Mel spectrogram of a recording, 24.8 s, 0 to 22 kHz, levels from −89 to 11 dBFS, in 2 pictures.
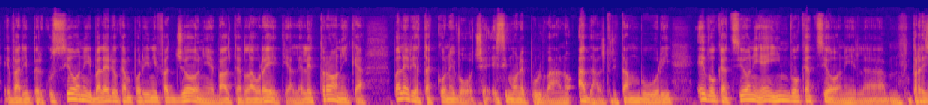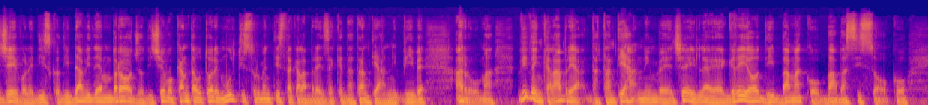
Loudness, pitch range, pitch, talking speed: -20 LUFS, 80-105 Hz, 90 Hz, 125 wpm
